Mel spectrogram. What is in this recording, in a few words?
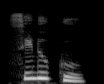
"ಸಿಡುಕು", kannada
